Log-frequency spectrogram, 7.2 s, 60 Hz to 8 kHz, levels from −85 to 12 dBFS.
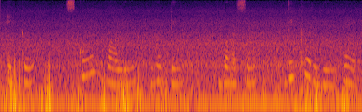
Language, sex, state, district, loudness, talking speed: Punjabi, female, Punjab, Kapurthala, -18 LUFS, 65 wpm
